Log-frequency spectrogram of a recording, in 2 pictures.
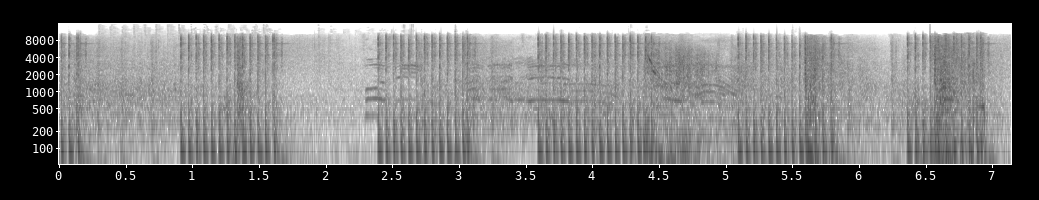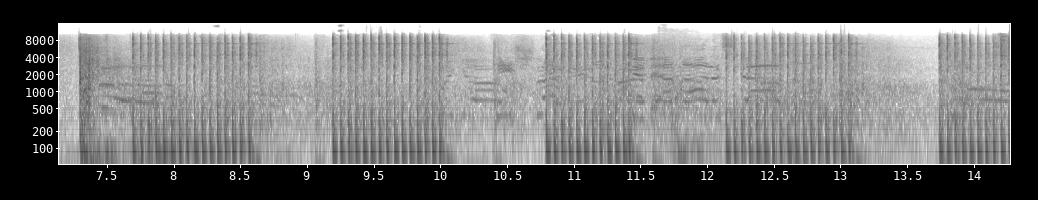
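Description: Sustained bursts of automatic machine gun fire in the World War II shooter Brothers in Arms, loud and close, coming in long rapid volleys separated by brief pauses, with voices occasionally shouting underneath.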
